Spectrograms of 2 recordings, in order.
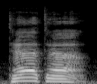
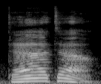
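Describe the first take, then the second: The two takes are said the same way.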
